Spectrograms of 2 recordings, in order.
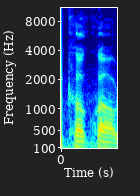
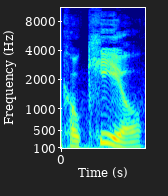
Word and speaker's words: Coquille: few that are left still refer to the river as the coke well River so the pronunciation of coke well is something that was still going on during pioneer days that changed over time as settlers moved into the area we're more familiar with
